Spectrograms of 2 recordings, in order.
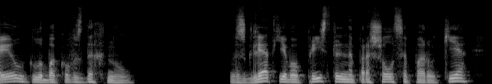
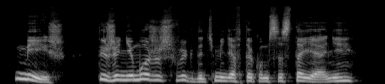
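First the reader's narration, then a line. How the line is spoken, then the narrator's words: Moaning woman. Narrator (Russian): простонала она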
